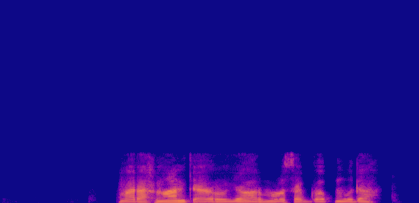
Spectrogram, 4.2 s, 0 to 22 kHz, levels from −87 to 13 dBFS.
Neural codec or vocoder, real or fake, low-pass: codec, 44.1 kHz, 2.6 kbps, DAC; fake; 5.4 kHz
